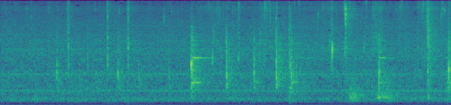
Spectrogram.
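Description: Hands massaging raw chicken drumsticks with minced garlic and ginger in a bowl: soft wet squishing and rubbing with scattered light knocks against the bowl, a little busier near the end, over a faint steady hum.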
